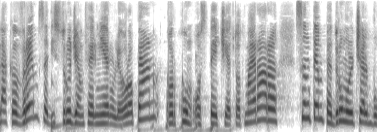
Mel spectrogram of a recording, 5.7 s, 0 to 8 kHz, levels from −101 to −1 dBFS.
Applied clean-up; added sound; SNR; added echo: neural mask model DeepFilterNet 3.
